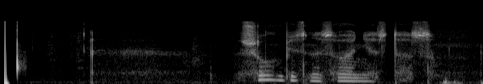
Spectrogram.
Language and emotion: Russian, sad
